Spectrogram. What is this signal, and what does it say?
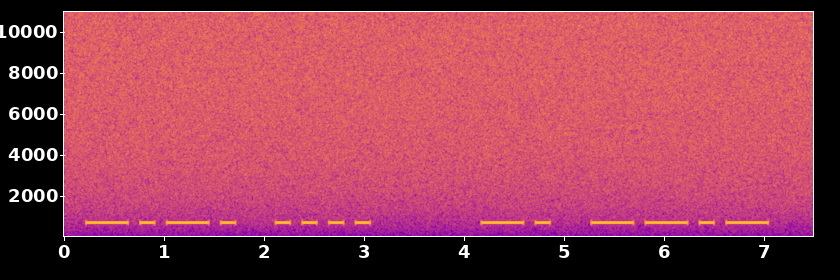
Morse code, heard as a keyed tone, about 9 wpm, 700 Hz. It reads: CH NQ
